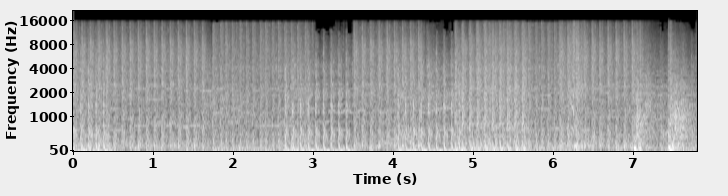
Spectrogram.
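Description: Gunfire sound effects: several automatic weapons firing rapid, overlapping bursts without a break, with a louder single shot near the end.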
